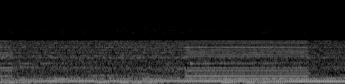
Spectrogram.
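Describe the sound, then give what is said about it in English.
A steady, low radio drone hums throughout from a numbers station in Western Russia known as the Buzzer, broadcasting at 465 kilohertz; then a harsh, harmonically rich buzz cuts in for about a second before falling back to the continuous hum, with no voices. “A number station in Western Russia broadcasts constant buzzing at 465 kilohertz.”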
